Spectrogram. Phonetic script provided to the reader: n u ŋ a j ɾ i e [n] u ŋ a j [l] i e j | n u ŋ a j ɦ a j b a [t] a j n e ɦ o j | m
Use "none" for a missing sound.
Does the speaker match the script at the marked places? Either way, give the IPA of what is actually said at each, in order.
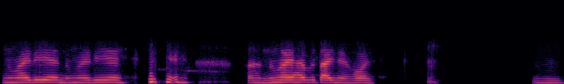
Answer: n, ɾ, t

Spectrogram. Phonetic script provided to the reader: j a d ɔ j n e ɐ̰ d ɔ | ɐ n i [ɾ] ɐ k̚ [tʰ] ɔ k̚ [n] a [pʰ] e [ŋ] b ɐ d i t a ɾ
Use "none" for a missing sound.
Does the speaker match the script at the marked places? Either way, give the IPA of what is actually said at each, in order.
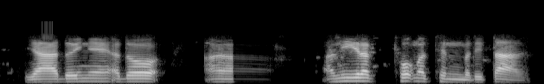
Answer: ɾ, tʰ, n, tʰ, n

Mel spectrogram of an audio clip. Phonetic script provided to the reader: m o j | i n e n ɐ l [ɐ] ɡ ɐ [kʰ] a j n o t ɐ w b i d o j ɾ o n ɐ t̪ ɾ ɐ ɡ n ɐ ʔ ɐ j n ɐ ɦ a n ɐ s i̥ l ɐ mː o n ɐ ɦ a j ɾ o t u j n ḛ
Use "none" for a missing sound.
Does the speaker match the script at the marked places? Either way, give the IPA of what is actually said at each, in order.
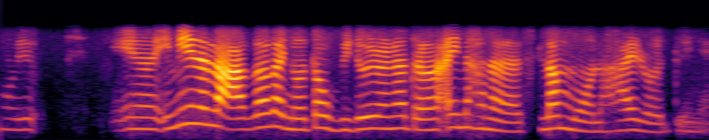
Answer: a, k

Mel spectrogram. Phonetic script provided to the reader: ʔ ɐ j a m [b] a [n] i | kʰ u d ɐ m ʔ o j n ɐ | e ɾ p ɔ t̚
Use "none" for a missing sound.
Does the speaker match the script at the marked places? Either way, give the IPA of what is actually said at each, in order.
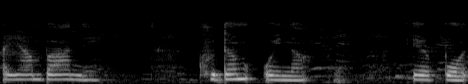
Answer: b, n

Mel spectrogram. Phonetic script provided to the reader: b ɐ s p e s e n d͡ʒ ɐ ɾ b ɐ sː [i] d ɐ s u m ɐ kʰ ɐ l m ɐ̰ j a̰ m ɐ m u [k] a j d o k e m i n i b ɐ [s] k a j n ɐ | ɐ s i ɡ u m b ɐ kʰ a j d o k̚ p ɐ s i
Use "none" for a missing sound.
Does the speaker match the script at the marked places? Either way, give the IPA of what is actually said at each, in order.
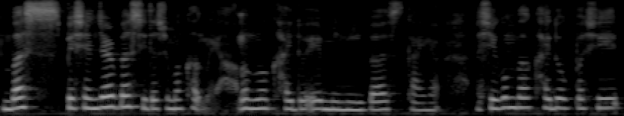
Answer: i, kʰ, s

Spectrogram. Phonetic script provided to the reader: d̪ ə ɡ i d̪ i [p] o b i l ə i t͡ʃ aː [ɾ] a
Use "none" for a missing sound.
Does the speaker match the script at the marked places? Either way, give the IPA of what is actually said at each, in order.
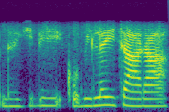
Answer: k, ɾ

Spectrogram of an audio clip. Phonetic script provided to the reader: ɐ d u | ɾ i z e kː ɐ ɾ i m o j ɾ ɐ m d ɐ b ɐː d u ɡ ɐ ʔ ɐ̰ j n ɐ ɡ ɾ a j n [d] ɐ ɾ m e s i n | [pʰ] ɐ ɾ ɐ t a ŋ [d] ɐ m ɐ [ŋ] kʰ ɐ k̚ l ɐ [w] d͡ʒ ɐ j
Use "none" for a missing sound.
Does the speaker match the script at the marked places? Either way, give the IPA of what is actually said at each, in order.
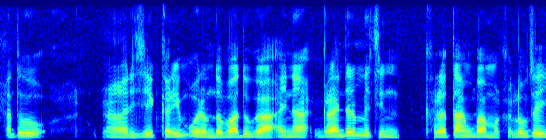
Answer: d, kʰ, b, none, w

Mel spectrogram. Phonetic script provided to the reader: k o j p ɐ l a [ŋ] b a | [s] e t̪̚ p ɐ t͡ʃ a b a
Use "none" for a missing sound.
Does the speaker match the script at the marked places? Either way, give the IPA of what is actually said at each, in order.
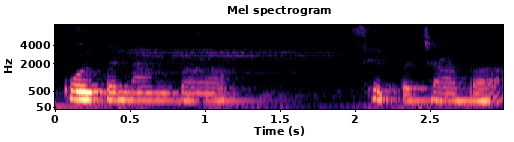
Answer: ŋ, s

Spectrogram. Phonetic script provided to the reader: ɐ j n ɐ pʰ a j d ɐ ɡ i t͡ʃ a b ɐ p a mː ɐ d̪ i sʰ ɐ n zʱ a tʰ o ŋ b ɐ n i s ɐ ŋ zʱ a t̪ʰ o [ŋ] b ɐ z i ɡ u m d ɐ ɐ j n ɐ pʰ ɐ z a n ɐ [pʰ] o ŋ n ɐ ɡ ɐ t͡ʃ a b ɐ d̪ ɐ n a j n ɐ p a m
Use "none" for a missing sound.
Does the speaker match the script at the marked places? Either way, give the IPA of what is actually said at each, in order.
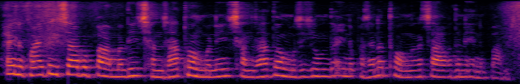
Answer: ŋ, tʰ

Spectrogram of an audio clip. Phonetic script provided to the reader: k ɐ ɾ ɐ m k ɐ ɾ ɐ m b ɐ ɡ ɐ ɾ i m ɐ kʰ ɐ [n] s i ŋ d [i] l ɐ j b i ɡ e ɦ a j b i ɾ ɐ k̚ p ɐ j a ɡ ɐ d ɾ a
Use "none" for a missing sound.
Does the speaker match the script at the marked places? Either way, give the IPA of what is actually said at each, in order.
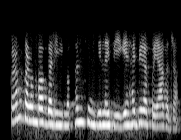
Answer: n, i

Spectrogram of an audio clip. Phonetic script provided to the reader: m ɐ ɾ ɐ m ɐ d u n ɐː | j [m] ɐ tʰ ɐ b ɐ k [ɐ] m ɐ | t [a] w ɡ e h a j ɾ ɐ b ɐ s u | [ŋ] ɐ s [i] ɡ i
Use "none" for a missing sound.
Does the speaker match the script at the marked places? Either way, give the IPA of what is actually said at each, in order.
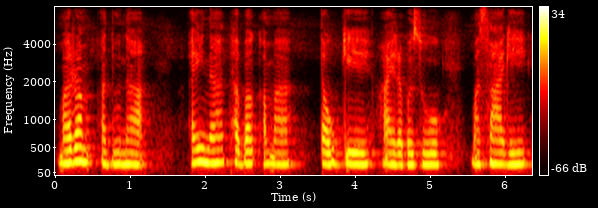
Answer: n, ɐ, ɐ, m, a

